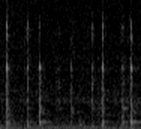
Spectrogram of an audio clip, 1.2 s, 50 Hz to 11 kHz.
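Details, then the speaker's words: 2007 Honda Odyssey EX-L serpentine belt tensioner pulley spun by hand: dry, uneven clicking ticks several times a second and noticeable play, where a new one is silent; worn tensioner bearing, being replaced. "the noise it's it's it's uh it's produced look do you guys hear that see that noise you don't want that the brand new one doesn't do any noise it's silence"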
